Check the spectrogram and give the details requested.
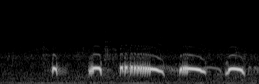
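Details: Javan spotted dove song of the 'kuk 3' type: a short cooing lead-in, then a long vibrating purr followed by two rounded, slightly falling coos, clean and close with no other sounds.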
